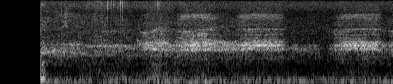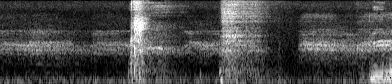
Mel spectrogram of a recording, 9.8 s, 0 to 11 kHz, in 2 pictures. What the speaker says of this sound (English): There's gotta be like 30 crows out there.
